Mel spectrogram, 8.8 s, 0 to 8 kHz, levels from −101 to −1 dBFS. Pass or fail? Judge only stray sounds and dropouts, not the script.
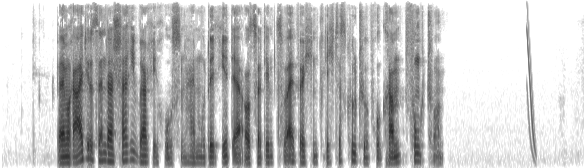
fail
